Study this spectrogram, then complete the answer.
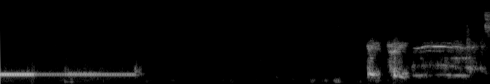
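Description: A telephone dial tone plays over speakerphone, a steady loud hum for about a second and a half before it stops. Silence follows, then a voice starts talking.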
